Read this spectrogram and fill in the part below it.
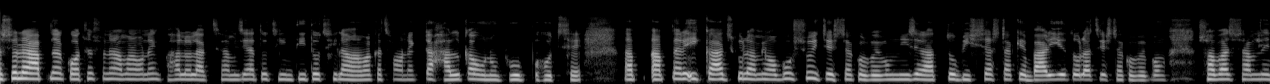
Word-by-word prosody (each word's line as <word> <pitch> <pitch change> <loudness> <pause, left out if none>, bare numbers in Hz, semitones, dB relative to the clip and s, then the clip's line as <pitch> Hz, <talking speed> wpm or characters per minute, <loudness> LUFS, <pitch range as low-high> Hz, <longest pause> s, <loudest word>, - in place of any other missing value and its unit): আসলে 275 +3 +7
আপনার 265 +1 0
কথা 245 +2 +1
শুনে 255 0 -4
আমার 240 0 -2
অনেক 245 +1 -5
ভালো 230 0 -1
লাগছে। 210 0 -4
আমি 220 0 -4
যে 235 - -2
এত 230 - -17 0.2
চিন্তিত 235 0 -4 0.2
ছিলাম, 235 -2 -1
আমার 220 +1 0
কাছে 230 +1 -8
অনেকটা 220 +2 -4
হালকা 220 +3 +1
অনুভব 215 0 +1 0.2
হচ্ছে। 205 0 -3 0.6
আপ 225 - +1 0.2
আপনার 255 +3 -1
এই 255 - -1
কাজগুলো 240 +2 +3
আমি 240 - -2
অবশ্যই 265 +3 -2
চেষ্টা 230 0 -1
করবো 215 -1 +1
এবং 225 - -2
নিজের 225 0 +1
আত্মবিশ্বাসটাকে 225 +1 -2
বাড়িয়ে 220 +2 +4
তোলার 225 -1 +1
চেষ্টা 220 -1 -5
করবো 200 -2 -4
এবং 215 0 -6 0.4
সবার 235 0 +3
সামনে 230 0 -2
230 Hz, 175 wpm, -23 LUFS, 220-240 Hz, 0.6 s, আসলে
